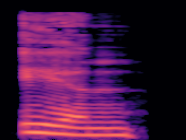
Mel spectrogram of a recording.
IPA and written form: ˈiːɒn (aeon)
